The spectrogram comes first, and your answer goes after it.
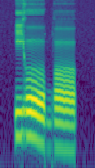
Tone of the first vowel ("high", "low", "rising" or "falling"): falling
